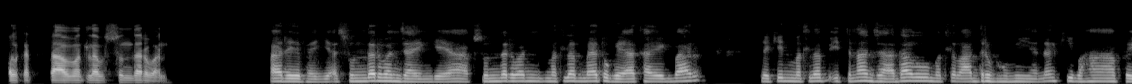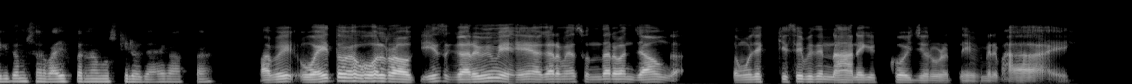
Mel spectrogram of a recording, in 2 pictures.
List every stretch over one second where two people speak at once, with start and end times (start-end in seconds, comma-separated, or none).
none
